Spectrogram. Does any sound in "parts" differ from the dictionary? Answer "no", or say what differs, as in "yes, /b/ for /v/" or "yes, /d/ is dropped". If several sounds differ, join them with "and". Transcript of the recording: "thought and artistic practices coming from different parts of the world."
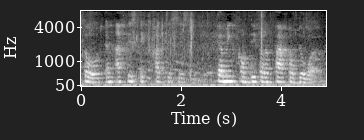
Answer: yes, /s/ is dropped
